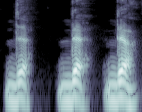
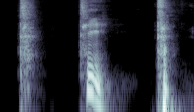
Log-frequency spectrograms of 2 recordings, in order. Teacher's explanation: D, D, D, no air. T, T, T, air coming out.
